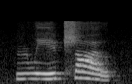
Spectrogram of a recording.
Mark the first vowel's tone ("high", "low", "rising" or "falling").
rising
